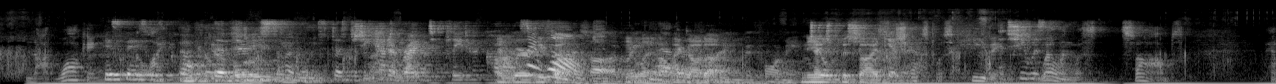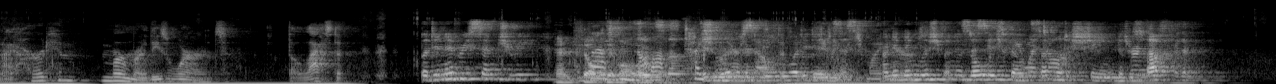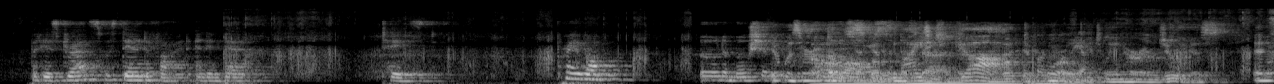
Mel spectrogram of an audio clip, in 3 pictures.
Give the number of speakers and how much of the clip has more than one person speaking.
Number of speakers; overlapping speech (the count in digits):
8, about 46%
